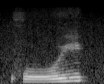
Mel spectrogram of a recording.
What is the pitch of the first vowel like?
rising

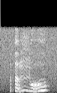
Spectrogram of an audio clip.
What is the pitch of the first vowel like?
rising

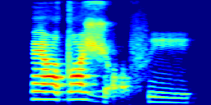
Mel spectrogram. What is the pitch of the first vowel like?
high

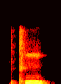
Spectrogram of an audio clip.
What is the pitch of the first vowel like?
high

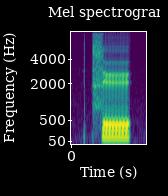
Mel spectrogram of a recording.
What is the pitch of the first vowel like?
high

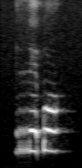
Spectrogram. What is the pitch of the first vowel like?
high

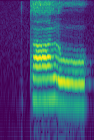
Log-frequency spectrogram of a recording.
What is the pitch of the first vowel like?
high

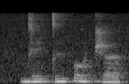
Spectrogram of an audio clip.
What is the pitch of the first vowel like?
low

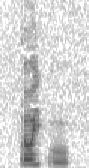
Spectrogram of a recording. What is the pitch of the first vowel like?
high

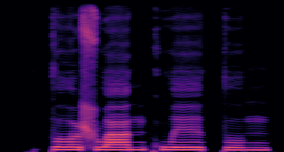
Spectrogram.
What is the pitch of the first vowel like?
high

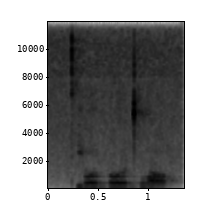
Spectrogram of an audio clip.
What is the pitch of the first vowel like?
high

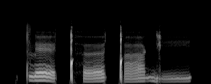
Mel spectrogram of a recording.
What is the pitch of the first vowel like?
falling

